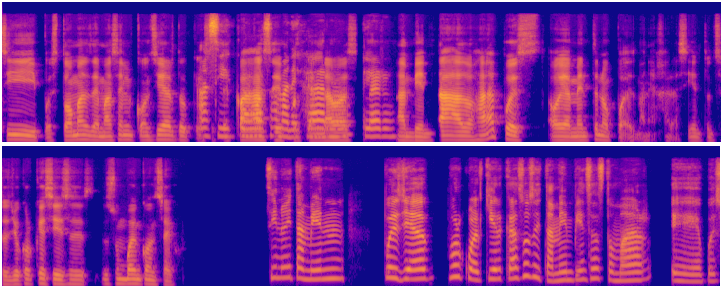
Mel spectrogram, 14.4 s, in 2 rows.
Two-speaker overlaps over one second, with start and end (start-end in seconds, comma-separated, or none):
1.9-4.0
